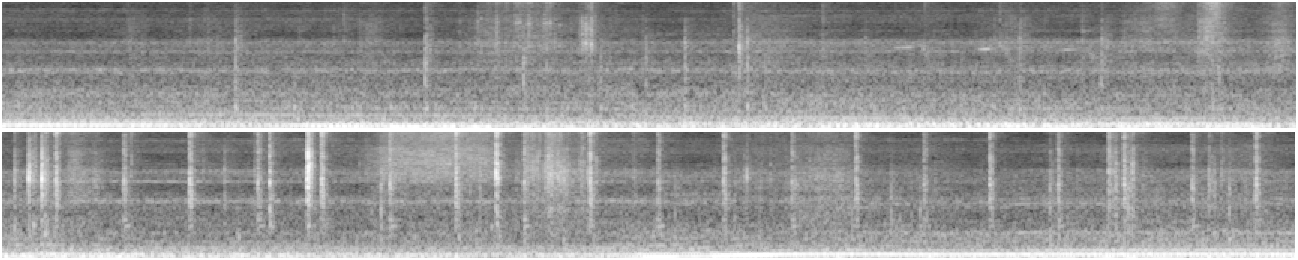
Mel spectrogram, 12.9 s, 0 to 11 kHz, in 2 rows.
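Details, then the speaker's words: 2008 Mercedes S63, 64,000 km, while driving: deep droning whine climbing in pitch with speed, from the tandem hydraulic pump serving power steering and suspension; transmission ruled out. Hydraulic pump whine. "the sound that you hear it was from the pump that's why it was making because it has double pump it's one pump for the power steering and one pump for the suspension"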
